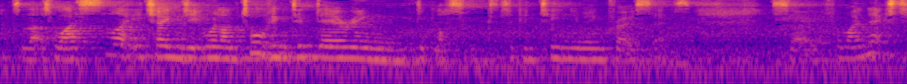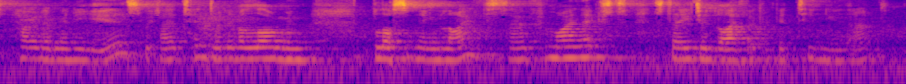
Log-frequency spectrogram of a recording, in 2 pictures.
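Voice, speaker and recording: With noticeable background noise around her, a woman talks at a moderate pace. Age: 60s. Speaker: life coach. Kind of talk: conference talk.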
